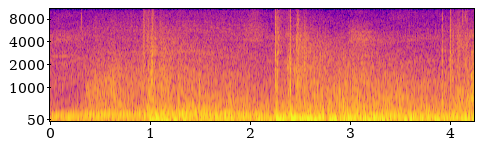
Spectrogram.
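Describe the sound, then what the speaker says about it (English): Gunfire in the video game Knives Out, scattered distant-sounding shots and thuds over a low rumbling background, with a few sharper cracks. "Hey, someone's shooting at me."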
